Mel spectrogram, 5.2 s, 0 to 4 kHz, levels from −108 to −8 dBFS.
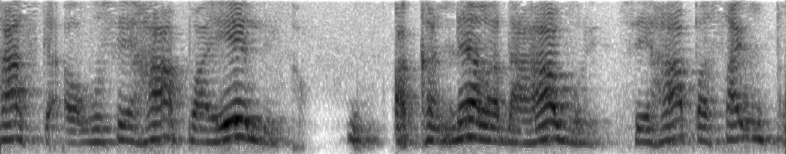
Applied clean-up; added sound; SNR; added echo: neural mask model Resemble Enhance denoiser.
